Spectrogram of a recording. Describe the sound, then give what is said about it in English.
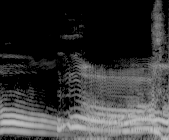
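A drawn-out vocal groan of mock disapproval at a pun, loud and sustained, its pitch dropping partway through before ending with a short breathy hiss. “Groaning, pretending I didn't love it, but knowing I'm going to use it later.”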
